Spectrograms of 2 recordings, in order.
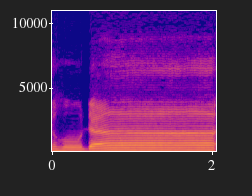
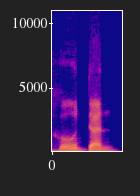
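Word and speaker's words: هدى: Kalau dihentikan panjang nih. La raiba fihi huda. Itu ya, kalau baca Quran begitu. Tapi ini lagi baca Iqra, lagi dibaca apa adanya pendek. La raiba fihi hudan.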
